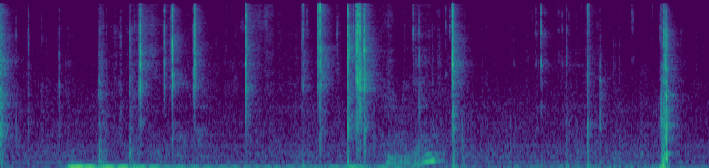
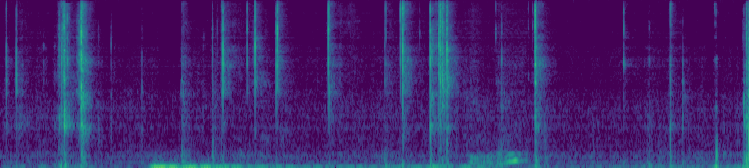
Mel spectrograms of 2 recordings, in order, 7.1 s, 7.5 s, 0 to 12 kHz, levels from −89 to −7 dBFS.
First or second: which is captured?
first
